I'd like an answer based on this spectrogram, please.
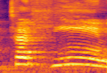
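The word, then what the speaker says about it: Tajín: Oh also this Tajin I learned how to pronounce it y'all would be so proud about proud of me Tajin y'all thank you to everyone who wrote out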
